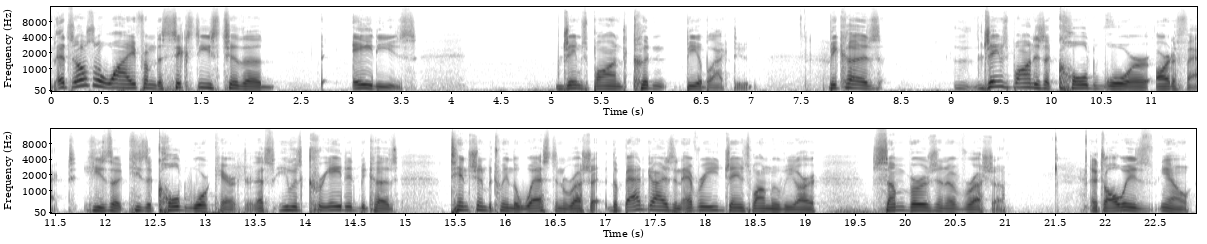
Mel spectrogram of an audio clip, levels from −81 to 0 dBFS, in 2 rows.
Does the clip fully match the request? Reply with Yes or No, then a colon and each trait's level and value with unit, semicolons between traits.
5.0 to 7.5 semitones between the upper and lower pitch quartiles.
Yes: average, 5.3 semitones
